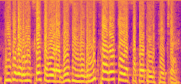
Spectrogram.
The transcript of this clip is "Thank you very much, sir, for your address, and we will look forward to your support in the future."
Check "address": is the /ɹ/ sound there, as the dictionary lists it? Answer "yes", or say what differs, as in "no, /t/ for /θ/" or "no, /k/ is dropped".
no, /ɹ/ is dropped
